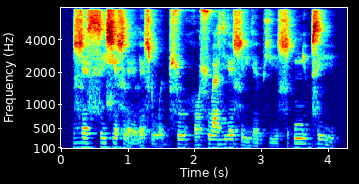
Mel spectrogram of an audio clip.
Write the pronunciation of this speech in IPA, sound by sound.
ɮ e˦ z s i˦ ɕ e˦ ɬ l e˨ l e˧ ɬ ŋʷ e˨ b ɬ u˦ h o˦ ɬ w æ˦ z j e˦ ɬ i˧ j e˧ b ç i˧ ɬ | ɲ i˦ b z i˦˨

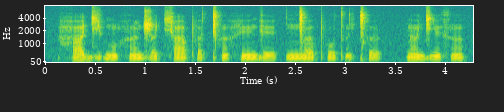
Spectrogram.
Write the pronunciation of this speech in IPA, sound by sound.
h a d͡ʑ ɪ ɡ õ h ɐ̃ ɖ͡ʐ ɐ t͡ɕʰ a pʰ ɐ ǀʰ ɐ̃ h ẽ ɡ e | ŋ͡ǀ ɐ pʰ o tʼ ə̃ ǀʰ ə | ɾ ɐ̃ d͡ʑ ẽ x ɐ̃

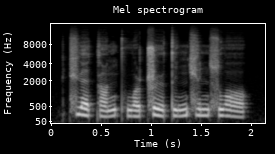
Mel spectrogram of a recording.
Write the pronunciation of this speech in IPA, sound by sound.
t͡ɕ ɥ ɛ˥˨ k ɑ˨˦ ŋ pʰ w ɔ˨˦ ʈ͡ʂ ɻ̩˥˨ t̪ i˨˦ ŋ ɕ y˦ n s w ɔ˥˨

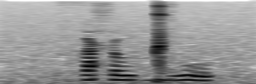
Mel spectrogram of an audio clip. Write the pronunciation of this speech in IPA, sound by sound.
h ə ħ u ɡ͡ǁ u

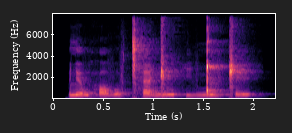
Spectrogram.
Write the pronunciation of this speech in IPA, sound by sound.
lʲ ɔ˥ v h ɒ˧˩˧ v ʊ˥ v ǀʰ æ˥˧ ŋ͡ǁ u˨˩ h i˨˩ v ŋ͡ǃ u˧˩˧ v ǁ ɪ˧˩˧

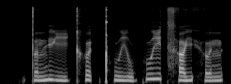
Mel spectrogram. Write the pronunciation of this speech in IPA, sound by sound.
t̪ ɐ˨˥ n j iː˨˩ kʰ ɵ˧ t̚ kʷʰ iː˨˩ w kʷ iː˥ t͡sʰ ɐ˨˧ j h ɵ˨˧ n

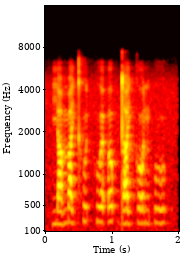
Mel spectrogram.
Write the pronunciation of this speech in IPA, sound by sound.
j a˩˧ m a˧˥ j kʰ uː˧ t̚ k u˧ ə̯ ʔ ɤː˥˨ p̚ d a˧ j k oː˧ n k u˧

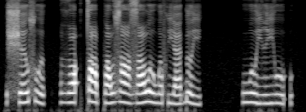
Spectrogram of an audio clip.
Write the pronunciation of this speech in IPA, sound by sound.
ʃ ɛ sʷ ə | ðˤ u ʔ tˤ ʌ p ʌ w zˤ æ zˤ i w ʊ w ʌ f j æ ɠ ə j | w ʊ j i j u ʔ

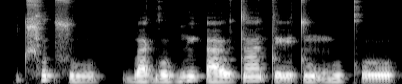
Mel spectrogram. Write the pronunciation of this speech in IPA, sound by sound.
t͡ɕʰ ʊ˦ ʔ s u˨ | b ä˦˨ ɡ o˦˨ ʊ̯ b ĩ˦˨ ʔ a˨ ʊ̯ t ã˦ t e˨ t ũ˦˨ m u˦ kʰ o˨

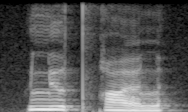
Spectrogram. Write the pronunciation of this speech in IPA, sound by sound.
lʲ ə t q æ l

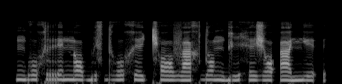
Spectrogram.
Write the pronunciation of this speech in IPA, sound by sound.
ŋ ɡ o x r e n ɔ b i s dʱ o x e cʰ ɔ v a x d ɔ ŋ ɡ i h e ʒ ɔ ʔ a nʲ e ʔ

